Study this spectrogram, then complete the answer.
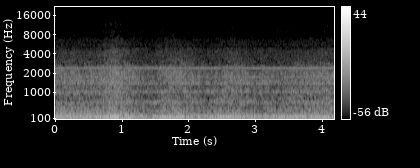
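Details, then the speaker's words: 2005 Cadillac DeVille misfiring badly, likely on one or two cylinders, after a cam sensor/PCM relay reset: low, uneven thumping idle, beat wavering and stumbling; owner later hears a vacuum leak, cause unconfirmed. "let it sit for a moment we'll try it again it's still thumpin"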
